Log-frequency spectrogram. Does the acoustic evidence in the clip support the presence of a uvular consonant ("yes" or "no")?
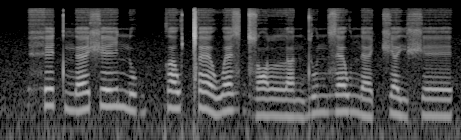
no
